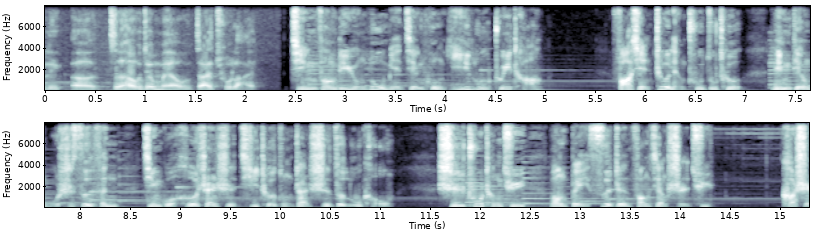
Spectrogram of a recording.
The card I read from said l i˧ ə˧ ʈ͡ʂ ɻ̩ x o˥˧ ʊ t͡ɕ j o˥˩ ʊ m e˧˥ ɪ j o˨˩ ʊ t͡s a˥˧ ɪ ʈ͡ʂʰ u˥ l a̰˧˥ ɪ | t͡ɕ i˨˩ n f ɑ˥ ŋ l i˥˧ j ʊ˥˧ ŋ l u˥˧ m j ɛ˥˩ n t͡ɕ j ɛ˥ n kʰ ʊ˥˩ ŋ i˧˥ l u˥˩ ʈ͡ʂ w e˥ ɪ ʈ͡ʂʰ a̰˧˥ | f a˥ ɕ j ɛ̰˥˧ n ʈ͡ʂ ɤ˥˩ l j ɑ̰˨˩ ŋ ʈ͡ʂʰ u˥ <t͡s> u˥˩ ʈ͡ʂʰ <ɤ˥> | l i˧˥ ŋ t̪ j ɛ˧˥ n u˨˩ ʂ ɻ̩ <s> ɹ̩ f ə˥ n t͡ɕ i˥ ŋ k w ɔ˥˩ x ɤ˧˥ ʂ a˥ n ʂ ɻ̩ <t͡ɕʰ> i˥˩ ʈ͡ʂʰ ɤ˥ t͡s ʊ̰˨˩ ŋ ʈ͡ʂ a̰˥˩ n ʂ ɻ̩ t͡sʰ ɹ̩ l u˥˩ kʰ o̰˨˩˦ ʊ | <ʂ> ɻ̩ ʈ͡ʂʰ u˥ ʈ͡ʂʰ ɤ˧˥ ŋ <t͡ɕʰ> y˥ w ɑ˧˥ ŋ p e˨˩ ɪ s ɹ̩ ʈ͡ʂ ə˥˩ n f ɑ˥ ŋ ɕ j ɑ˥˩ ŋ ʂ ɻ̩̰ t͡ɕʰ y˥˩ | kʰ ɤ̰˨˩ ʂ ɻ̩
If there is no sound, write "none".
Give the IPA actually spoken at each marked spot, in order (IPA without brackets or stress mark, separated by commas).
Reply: t͡s, ɤ˥, s, t͡ɕʰ, ʂ, t͡ɕʰ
